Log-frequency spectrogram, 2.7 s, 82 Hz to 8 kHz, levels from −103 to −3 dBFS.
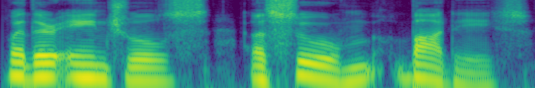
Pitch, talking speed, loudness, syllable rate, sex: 125 Hz, 90 wpm, -17 LUFS, 3.8 syllables/s, male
